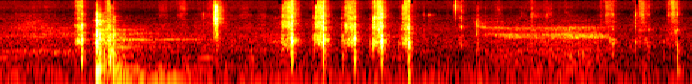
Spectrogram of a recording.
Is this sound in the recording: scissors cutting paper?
yes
